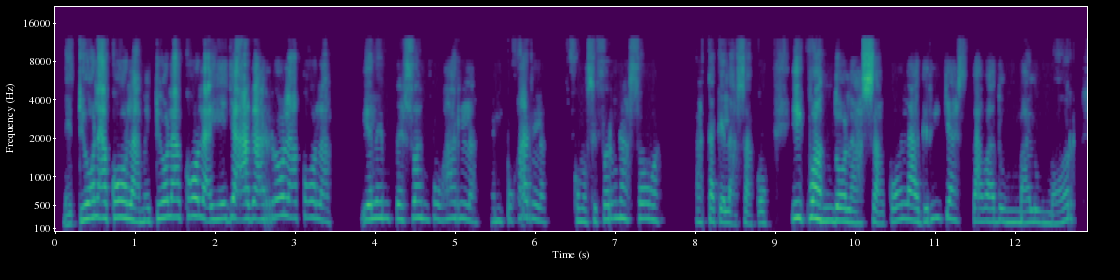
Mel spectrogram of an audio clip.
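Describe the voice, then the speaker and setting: Puerto rican lady telling a folk tale, bit high voice, lively, dry close sound. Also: a little slow, dry recording. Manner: animated, rhythmic repetitions. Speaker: storyteller. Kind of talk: oral folk storytelling.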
